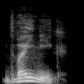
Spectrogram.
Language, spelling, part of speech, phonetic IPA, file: Russian, двойник, noun, [dvɐjˈnʲik], Ru-двойник.ogg
- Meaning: look-alike, double (a person resembling or standing for another)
